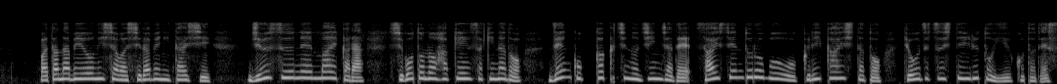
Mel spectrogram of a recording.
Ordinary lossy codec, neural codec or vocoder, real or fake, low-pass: none; codec, 16 kHz in and 24 kHz out, 1 kbps, XY-Tokenizer; fake; 7.2 kHz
